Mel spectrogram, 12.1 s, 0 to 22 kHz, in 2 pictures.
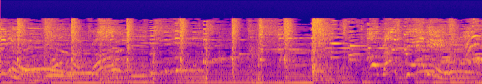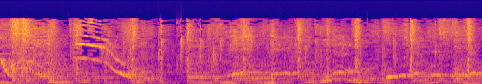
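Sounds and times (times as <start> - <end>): soul band music: 0.0 - 12.0.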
